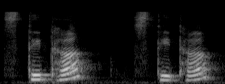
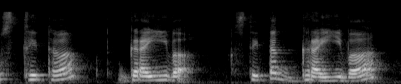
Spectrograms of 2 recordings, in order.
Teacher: There is a half sa and a mahaprana tha.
